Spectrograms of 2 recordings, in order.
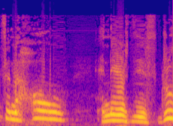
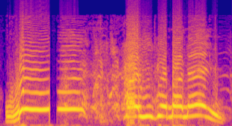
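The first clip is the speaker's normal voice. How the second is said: high shrieked outrage; shocked and mad; 8 semitones higher, slower than usual. Acted. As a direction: squeal like a foiled imp. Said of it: "he gets mad and he starts having his little hissy fit".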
